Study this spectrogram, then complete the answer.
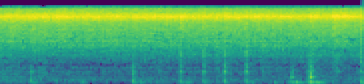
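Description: Ground beef fries in a pan while being chopped up small, a constant sizzle broken by repeated scraping taps of the utensil against the pan.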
